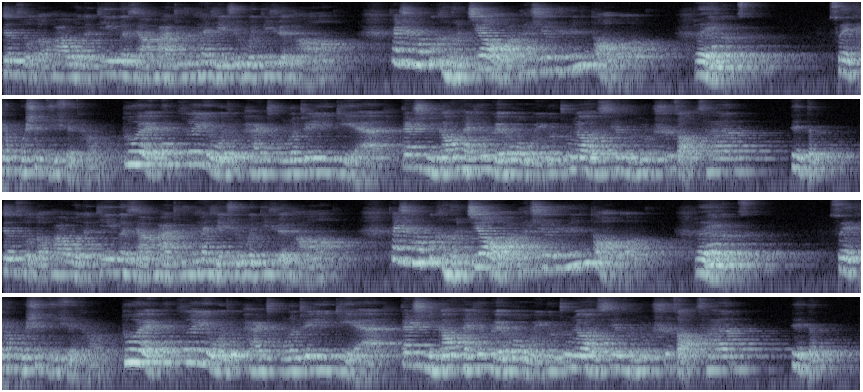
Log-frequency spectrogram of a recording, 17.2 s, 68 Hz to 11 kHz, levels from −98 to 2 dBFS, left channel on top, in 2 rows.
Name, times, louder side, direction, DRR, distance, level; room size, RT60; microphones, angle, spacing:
voice 1, 0.0-3.3 3.6-6.4 6.8-7.3 9.8-10.2 10.4-15.9, right 2 dB, 75° right, -9 dB, 1.4 m, -29 dB
voice 2, 8.3-9.6 10.2-10.3 16.5-16.7, equal, 35° left, -2 dB, 0.9 m, -30 dB
5.1 x 3.2 x 3.0 m, 1.5 s
head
